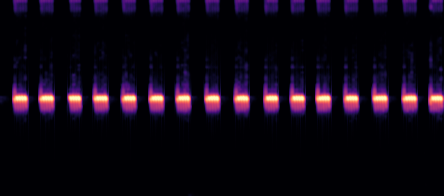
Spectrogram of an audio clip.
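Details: Male cricket chirping on a summer evening: a regular train of sharp high chirps, about fifteen in four and a half seconds, nothing else audible.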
